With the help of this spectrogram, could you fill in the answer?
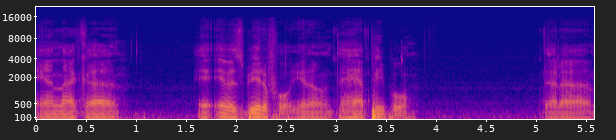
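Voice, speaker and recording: A man with a very deep, low pitch and a dark, mellow tone speaks at a fairly slow pace. His intonation is fairly even, and he leaves long, frequent pauses. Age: 70s. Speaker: jazz drummer. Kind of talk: interview.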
